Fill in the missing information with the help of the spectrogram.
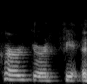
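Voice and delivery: ordinary delivery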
